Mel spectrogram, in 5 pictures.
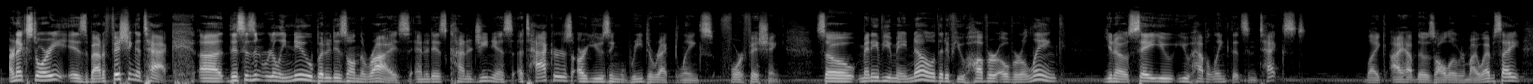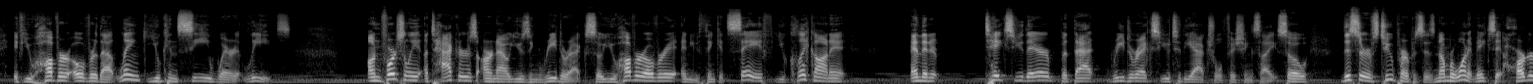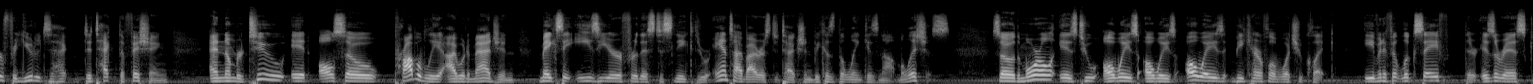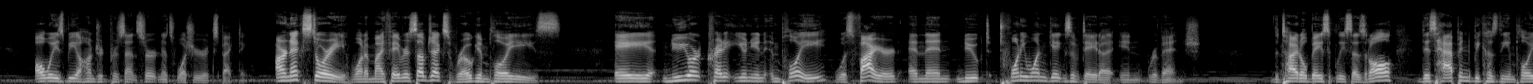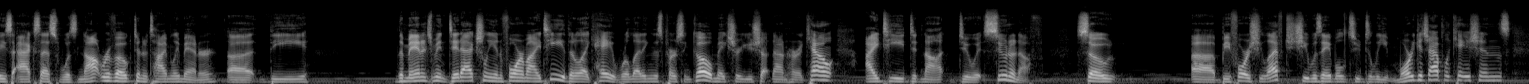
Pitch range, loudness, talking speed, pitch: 120-165 Hz, -24 LUFS, 215 wpm, 140 Hz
